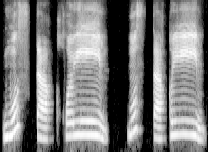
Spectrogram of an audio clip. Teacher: ता जो है बारीक पढ़े जाने वाले हुर्फों में से है। अब यहाँ पर ता को बारीक पढ़कर, खौफ को जो है मोटा पढ़कर अदा करना है।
